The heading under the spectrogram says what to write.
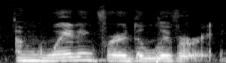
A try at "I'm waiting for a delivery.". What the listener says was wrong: Beautiful. Okay, good.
